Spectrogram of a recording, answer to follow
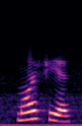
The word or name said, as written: morpheus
